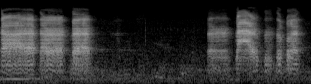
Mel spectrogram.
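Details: Captive male half-moon conure performing a mimicked nursery song: two short bursts of loud, raspy, screechy syllables, three or four per burst, with a quiet gap between.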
